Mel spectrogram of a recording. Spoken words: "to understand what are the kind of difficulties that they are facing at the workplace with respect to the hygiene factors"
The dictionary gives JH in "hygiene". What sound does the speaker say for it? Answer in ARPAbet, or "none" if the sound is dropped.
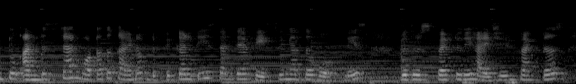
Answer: JH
